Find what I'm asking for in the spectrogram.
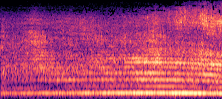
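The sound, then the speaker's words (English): Engines of old Lotus racing cars on a track, heard while the track is blocked from view. A steady, low, droning hum grows slightly louder over a few seconds. “It's blocked off, but you can hear them. A few old Lotuses,”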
